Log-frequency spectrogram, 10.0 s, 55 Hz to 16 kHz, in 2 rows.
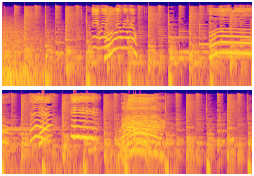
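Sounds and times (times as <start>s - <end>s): upbeat children's music: 1.0s - 10.0s
high-pitched cartoon vocalisation: 1.7s - 2.8s, 4.1s - 8.4s.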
